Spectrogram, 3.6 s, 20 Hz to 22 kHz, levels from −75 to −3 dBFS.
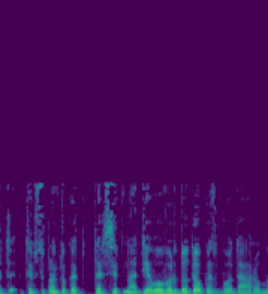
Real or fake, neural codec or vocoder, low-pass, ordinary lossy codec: fake; vocoder, 44.1 kHz, 128 mel bands every 256 samples, BigVGAN v2; 10.8 kHz; MP3, 32 kbps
